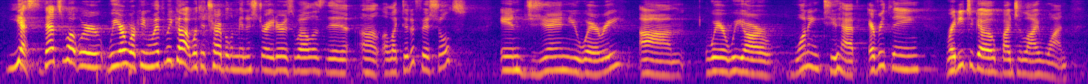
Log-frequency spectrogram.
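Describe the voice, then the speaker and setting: An unremarkable speaking voice, a woman's, comes at a moderate pace with a fairly high pitch, lively intonation, and an American accent. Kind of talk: budget presentation and Q&A.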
